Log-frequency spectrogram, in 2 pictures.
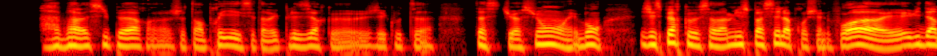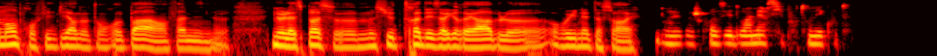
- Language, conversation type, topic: French, advice, Comment gérer les différences de valeurs familiales lors d’un repas de famille tendu ?
- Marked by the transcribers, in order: laughing while speaking: "Ah"; other background noise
